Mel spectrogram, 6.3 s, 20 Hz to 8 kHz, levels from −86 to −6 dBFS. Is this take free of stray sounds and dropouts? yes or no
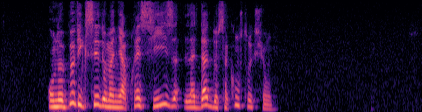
yes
